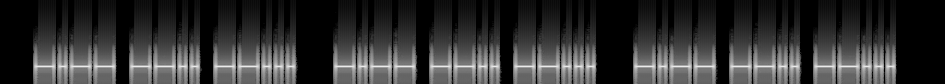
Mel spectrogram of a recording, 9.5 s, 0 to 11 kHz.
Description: Morse code, heard as a keyed tone, about 20 wpm, 700 Hz. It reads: YZ7 YZ7 YZ7
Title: Callsign Prefixes for Top 25 DXCC - Repeated 3x - 20wpm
